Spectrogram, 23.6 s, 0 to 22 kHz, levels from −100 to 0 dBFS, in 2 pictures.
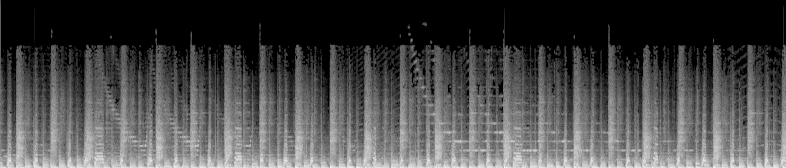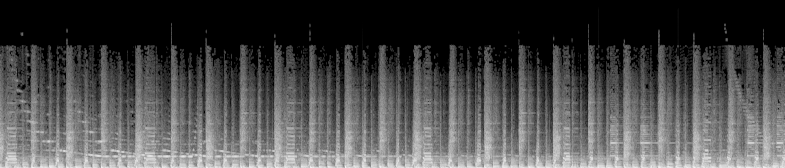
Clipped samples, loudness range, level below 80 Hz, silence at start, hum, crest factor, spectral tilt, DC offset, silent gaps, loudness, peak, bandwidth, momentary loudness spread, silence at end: under 0.1%; 1 LU; -18 dBFS; 0 s; none; 12 dB; -5.5 dB/octave; under 0.1%; none; -14 LUFS; 0 dBFS; 13.5 kHz; 2 LU; 0 s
